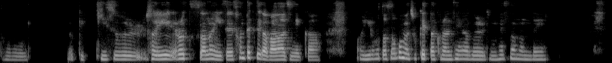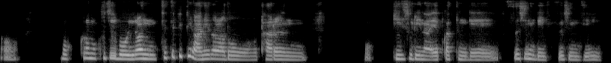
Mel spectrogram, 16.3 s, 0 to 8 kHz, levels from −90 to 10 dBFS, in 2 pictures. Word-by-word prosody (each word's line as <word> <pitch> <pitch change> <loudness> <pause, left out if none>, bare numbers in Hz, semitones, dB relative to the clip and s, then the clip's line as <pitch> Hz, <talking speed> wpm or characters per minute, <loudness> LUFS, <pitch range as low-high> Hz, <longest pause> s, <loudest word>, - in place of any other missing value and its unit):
더 165 -2 -15 0.6
이렇게 - - -13
기술 185 -1 -3
저희로서는 200 0 +3
이제 175 0 +1
선택지가 245 -5 +3
많아지니까 165 -2 +1 0.5
'어 195 - -8
이런 200 +2 -3
것도 205 -2 -1
써 230 - -2
보면 250 -4 +4
좋겠다.' 210 -3 +2
그런 190 -1 -1
생각을 190 -3 -2
좀 185 -1 -9
했었는데. 185 -3 -5 0.9
어. - - -6 0.6
뭐 210 -2 -4
그러면 240 -2 0
굳이 235 -1 0
뭐 200 -1 +7
이런 205 0 +6
ChatGPT가 305 +6 +2
아니더라도 185 -4 0
다른 180 -3 -2 0.8
뭐 - - -12 0.3
기술이나 195 -4 +1
앱 170 0 0
같은 190 -2 -4
게 165 -1 -3
쓰시는 215 -1 -2
게 170 - -2
있으신지. 165 0 -7
190 Hz, 315 characters per minute, -30 LUFS, 175-210 Hz, 0.9 s, 뭐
